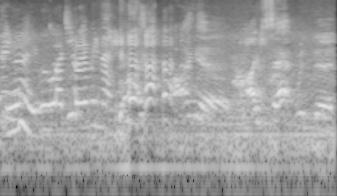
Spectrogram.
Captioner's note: laughs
